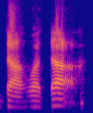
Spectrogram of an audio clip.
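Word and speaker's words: דוד: David himself whose name in the ancient Hebrew and I'm gonna write this in English just so you can kind of get how it's pronounced dawada so if it has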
